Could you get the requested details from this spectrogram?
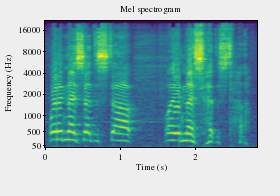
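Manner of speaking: high-pitched wail of regret; exasperated self-reproach. Real, not acted. Player realizing he never set the stop, exasperated wail.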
